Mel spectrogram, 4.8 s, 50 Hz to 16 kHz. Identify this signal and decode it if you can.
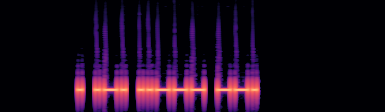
Morse code, heard as a keyed tone, about 22 wpm, 700 Hz. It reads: ER2G
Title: DXCC-100 Call Signs - 4 Characters - Repeated 3x - 22wpm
